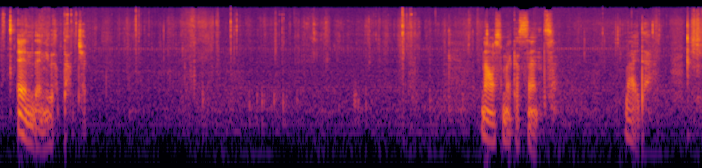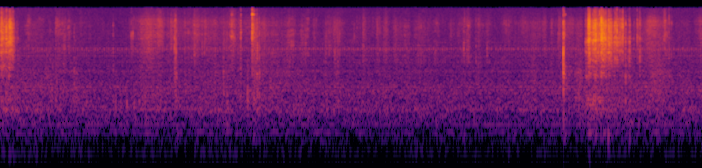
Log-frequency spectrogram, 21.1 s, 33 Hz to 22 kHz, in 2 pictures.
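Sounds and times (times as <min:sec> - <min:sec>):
fabric rustling: 0:00.9 - 0:07.3.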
